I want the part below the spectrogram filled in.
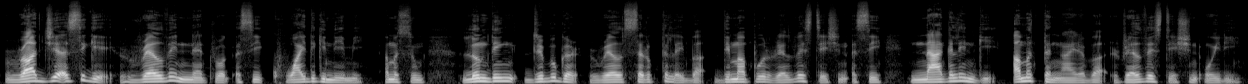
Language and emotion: Manipuri, neutral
